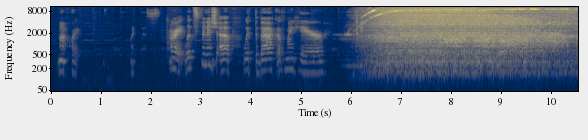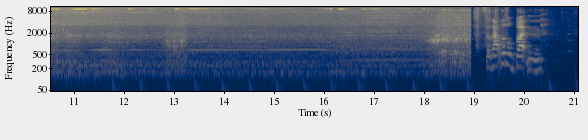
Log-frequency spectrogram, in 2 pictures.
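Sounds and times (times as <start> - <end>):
hair dryer suction rushing with whine: 5.9 - 19.0.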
